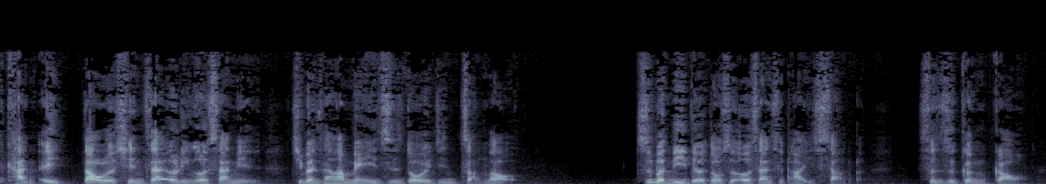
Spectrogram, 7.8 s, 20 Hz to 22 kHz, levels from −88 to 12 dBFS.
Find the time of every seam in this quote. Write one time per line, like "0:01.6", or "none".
none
